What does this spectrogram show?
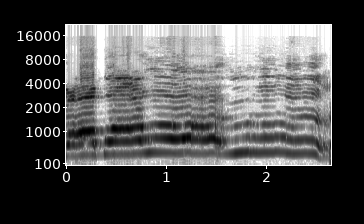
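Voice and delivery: mock excited gasps, very high, very slow, drawn-out. Retelling reacting while watching on telly: imitating own excited reactions. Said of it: "like this".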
